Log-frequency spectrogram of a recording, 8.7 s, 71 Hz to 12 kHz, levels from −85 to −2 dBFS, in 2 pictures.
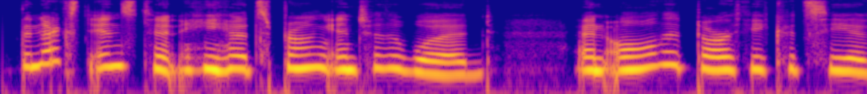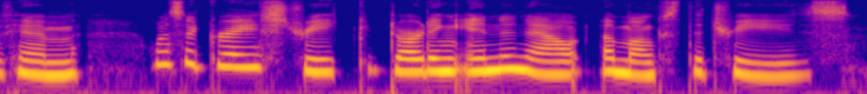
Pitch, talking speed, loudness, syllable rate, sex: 260 Hz, 195 wpm, -16 LUFS, 4.5 syllables/s, female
